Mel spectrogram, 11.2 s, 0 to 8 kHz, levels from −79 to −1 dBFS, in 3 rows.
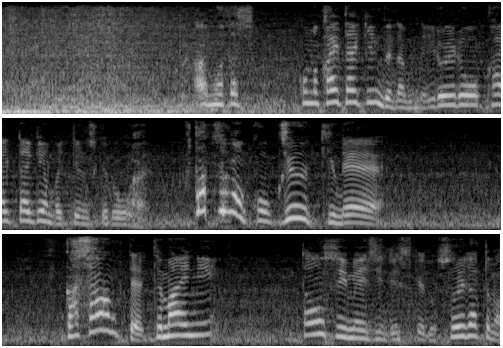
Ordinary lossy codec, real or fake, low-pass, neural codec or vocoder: none; fake; 7.2 kHz; codec, 16 kHz, 16 kbps, FunCodec, trained on LibriTTS, 50 frames a second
